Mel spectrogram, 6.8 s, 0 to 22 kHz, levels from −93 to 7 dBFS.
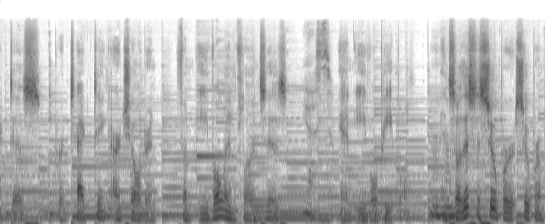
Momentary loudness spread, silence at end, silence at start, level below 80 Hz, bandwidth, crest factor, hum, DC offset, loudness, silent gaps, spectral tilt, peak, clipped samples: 11 LU; 0 s; 0 s; -52 dBFS; 15.5 kHz; 18 dB; none; under 0.1%; -25 LUFS; none; -4.5 dB/octave; -6 dBFS; under 0.1%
